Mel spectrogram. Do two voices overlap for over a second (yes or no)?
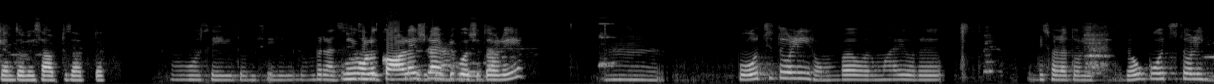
yes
